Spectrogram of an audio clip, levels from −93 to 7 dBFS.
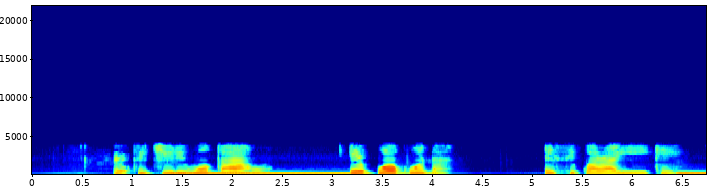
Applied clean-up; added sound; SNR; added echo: neural mask model RNNoise.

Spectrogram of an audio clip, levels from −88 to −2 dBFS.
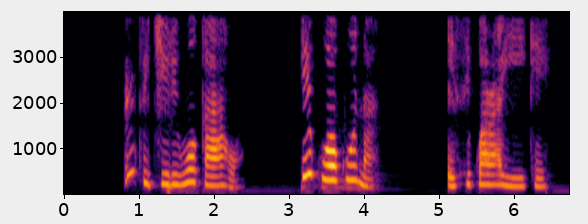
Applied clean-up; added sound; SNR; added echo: neural mask model DeepFilterNet 3.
